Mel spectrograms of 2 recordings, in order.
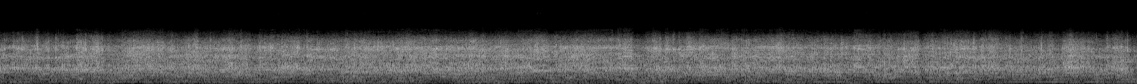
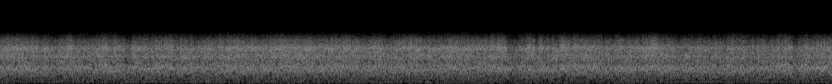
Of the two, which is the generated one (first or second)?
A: first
